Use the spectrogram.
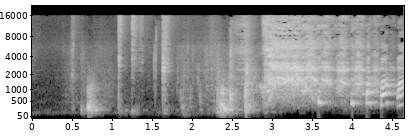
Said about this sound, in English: Garage. Garage. She will open the door like that. Open like that. Slam it. This is what she did.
